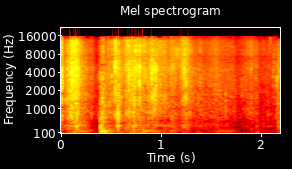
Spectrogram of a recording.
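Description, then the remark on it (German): Crinkly rustling of a bag being handled and opened, with a few sharper crackles and bursts of plastic noise over a couple of seconds, no voices. “Soll ich die Tüte aufmachen?”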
